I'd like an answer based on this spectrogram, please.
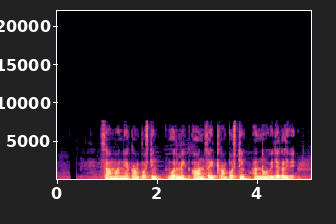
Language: Kannada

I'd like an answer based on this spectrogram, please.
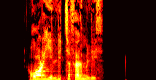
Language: Kabyle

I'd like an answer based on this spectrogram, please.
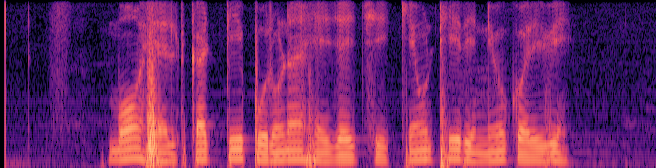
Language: Odia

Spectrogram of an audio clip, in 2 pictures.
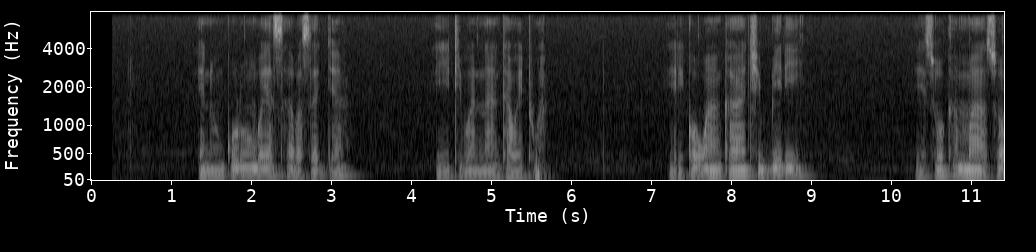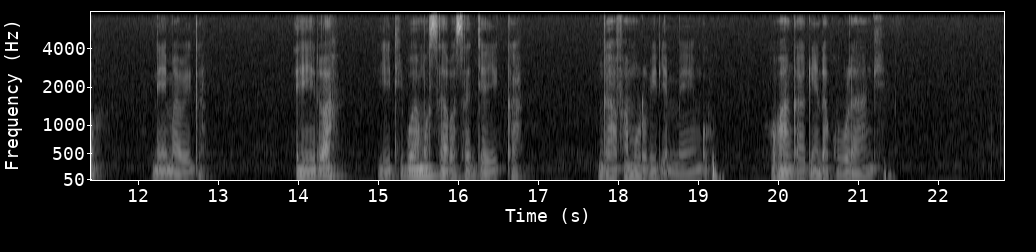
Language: Ganda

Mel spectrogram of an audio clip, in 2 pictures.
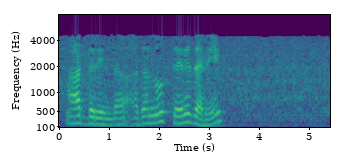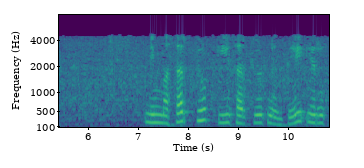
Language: Kannada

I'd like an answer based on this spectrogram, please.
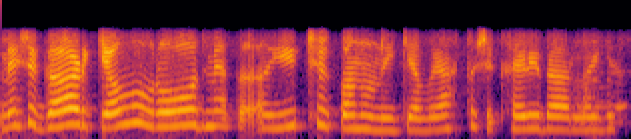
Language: Kashmiri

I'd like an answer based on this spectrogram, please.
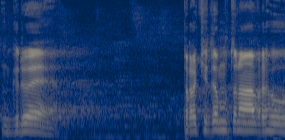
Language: Czech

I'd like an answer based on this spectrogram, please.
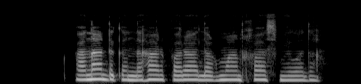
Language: Pashto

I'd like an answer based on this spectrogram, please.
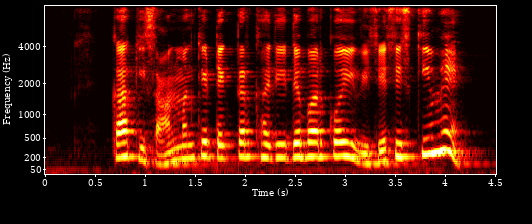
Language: Chhattisgarhi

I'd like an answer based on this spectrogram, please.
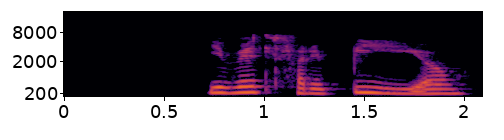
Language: Icelandic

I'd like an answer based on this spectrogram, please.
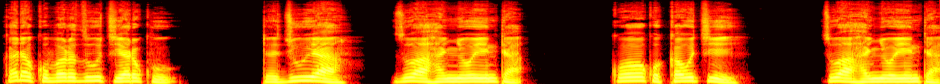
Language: Hausa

